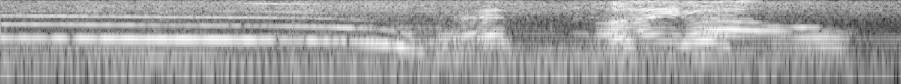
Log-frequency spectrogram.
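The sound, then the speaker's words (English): A human voice imitates a howl with reverb added: a long, smooth, falling tone gives way to a couple of wavering, yelping cries, all trailing into an echoing tail. “Ow, ow, ow! That's my howl with some reverb”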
